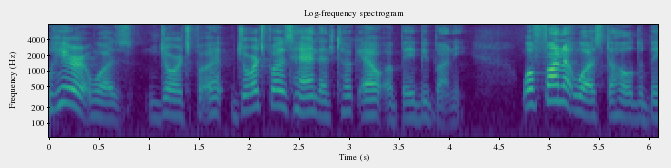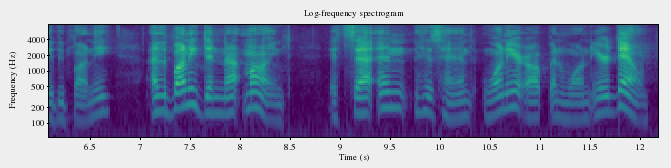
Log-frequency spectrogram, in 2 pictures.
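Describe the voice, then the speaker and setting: A man reading a children's storybook aloud as a storyteller, with expressive narration, dramatic questions and drawn-out words for young listeners. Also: fairly high pitch, no echo.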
